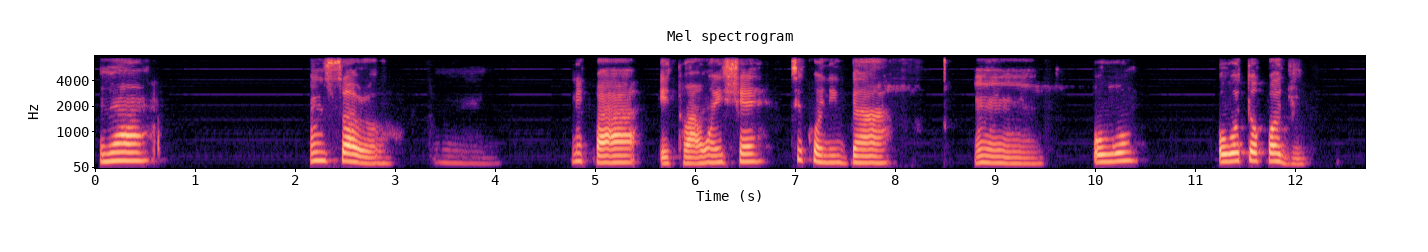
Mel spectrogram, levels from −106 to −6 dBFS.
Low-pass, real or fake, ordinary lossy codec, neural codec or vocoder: 7.2 kHz; fake; none; vocoder, 22.05 kHz, 80 mel bands, HiFi-GAN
